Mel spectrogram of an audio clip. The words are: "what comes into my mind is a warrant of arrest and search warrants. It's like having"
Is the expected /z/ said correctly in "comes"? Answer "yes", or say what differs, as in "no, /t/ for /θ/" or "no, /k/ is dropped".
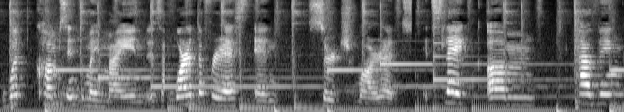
no, /s/ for /z/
